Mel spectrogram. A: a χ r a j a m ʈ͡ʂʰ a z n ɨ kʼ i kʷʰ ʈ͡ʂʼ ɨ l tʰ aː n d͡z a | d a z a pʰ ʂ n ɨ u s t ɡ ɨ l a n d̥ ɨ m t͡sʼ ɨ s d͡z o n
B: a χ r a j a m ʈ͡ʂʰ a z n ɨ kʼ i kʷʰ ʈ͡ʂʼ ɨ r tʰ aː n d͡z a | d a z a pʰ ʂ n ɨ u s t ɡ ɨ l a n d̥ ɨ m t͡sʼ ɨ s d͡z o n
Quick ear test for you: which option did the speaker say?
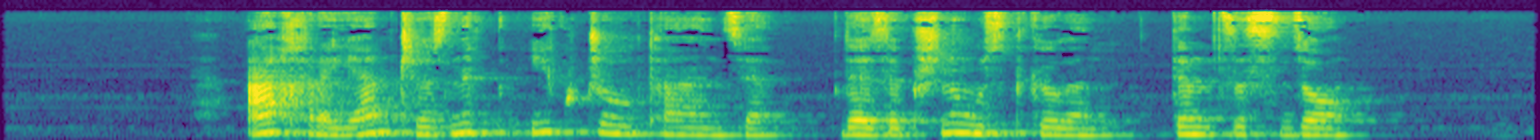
A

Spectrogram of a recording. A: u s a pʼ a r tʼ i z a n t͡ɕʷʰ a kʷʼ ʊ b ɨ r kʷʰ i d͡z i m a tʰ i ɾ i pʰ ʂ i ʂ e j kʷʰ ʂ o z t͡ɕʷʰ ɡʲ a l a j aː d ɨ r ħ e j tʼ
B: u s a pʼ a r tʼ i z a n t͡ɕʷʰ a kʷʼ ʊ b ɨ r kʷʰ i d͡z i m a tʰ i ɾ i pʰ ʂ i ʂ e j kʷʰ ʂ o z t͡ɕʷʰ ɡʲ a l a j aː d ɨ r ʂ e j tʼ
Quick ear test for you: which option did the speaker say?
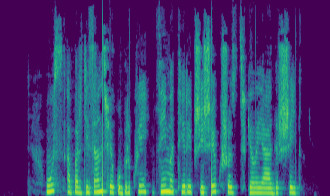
B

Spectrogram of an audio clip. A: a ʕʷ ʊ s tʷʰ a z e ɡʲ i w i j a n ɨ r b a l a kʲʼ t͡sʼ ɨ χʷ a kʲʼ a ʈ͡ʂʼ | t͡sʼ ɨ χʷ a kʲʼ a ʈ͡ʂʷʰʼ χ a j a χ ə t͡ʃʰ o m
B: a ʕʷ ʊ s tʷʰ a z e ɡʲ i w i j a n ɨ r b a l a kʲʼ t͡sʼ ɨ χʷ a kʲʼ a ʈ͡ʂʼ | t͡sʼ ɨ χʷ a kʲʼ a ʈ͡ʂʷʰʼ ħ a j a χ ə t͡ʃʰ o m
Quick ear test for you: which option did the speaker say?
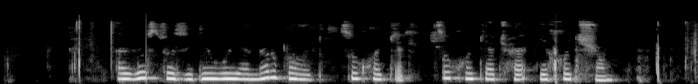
B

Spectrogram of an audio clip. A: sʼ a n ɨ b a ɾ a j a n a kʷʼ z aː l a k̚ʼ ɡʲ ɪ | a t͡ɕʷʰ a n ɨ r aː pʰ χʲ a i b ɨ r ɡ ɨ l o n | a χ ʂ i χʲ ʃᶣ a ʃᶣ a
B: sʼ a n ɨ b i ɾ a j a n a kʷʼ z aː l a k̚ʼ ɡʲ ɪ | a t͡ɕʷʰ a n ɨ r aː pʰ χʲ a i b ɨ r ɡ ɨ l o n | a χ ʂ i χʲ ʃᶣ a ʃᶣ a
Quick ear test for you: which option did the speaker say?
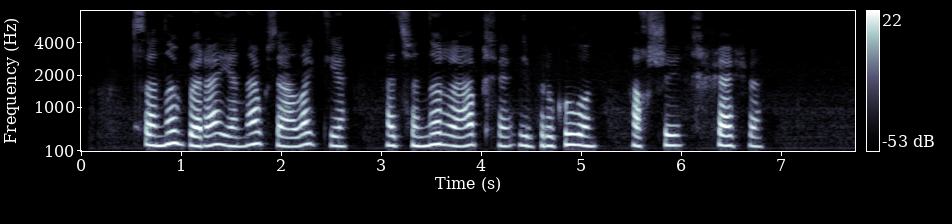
A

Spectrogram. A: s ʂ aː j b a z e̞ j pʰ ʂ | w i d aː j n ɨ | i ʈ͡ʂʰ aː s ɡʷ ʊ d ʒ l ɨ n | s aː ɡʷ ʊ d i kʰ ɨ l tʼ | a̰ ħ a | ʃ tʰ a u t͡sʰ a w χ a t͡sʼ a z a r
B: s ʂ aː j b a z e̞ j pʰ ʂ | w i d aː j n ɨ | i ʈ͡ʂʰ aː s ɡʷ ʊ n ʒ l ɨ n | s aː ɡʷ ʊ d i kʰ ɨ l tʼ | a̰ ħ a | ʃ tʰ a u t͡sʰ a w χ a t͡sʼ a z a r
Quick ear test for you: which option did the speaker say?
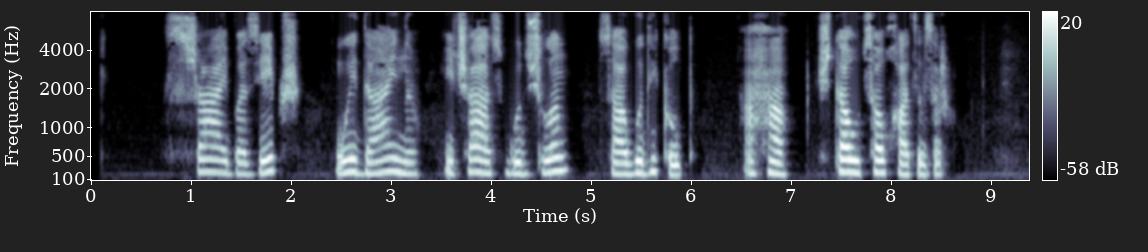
A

